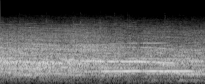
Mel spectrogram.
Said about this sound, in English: Okay, okay, no booing. Cheering if you're a Cyclone fan.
